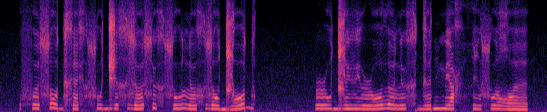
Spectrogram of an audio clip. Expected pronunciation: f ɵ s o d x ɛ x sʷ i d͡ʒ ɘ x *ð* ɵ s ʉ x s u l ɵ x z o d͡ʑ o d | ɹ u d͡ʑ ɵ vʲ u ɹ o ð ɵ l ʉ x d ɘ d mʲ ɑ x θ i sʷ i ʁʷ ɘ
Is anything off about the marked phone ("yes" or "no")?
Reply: yes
